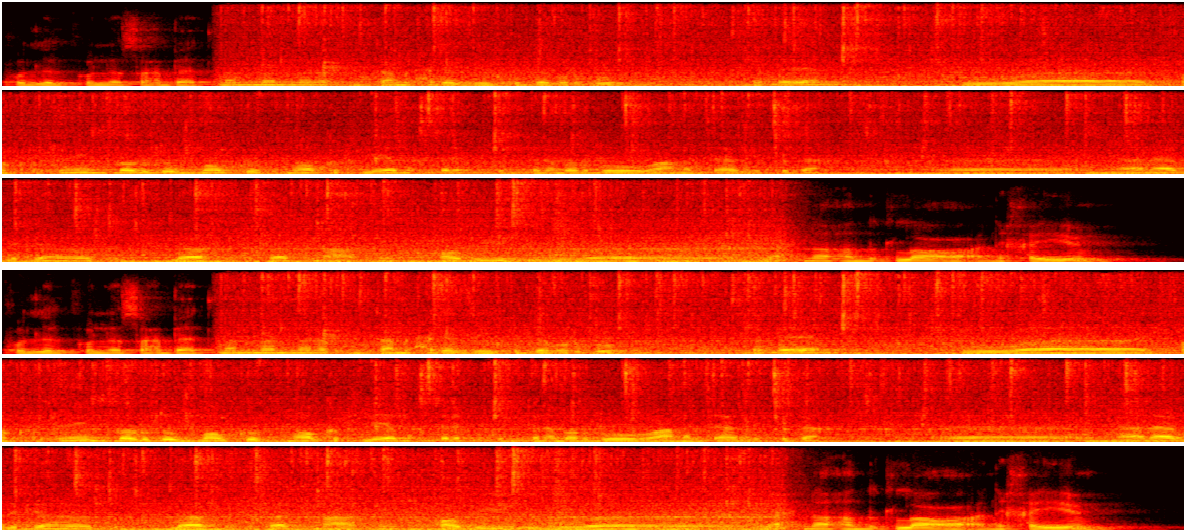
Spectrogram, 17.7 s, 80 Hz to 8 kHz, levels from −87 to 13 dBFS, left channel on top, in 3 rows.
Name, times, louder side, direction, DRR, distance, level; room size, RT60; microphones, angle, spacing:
voice 1, 0.0-3.1 3.7-4.2 4.8-10.1 10.5-17.3, right 2 dB, 25° right, 8 dB, 0.7 m, -25 dB
sound 1, 1.0-15.8, right 2 dB, 10° right, 1.4 m, -29 dB
17.5 x 9.1 x 5.2 m, 0.83 s
head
